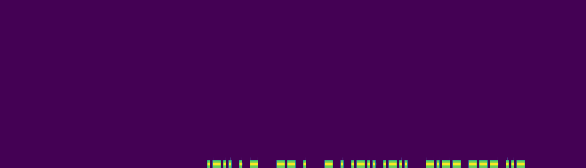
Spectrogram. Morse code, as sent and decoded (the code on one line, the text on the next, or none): .-.. - / -- . / - . .-.. .-.. / -.-- --- ..-
LET ME TELL YOU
